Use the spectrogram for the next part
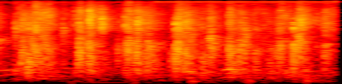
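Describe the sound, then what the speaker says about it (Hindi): Audience clapping at a Hindi poetry gathering (kavi sammelan), a steady burst of applause with slightly pulsing rhythm, moderately loud and fairly close, with no talking over it. "मेरे गीत के स्वागत में एक बार जोरदार तालियां बजाइए।"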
